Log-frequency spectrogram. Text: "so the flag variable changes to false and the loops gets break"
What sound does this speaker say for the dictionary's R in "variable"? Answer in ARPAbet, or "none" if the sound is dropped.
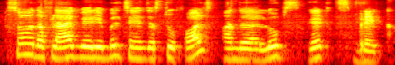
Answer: R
